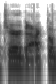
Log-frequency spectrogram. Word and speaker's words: pterodactyl: Which reminds me, do you guys know why you cannot hear a pterodactyl go to the bathroom? Because the P is silent.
